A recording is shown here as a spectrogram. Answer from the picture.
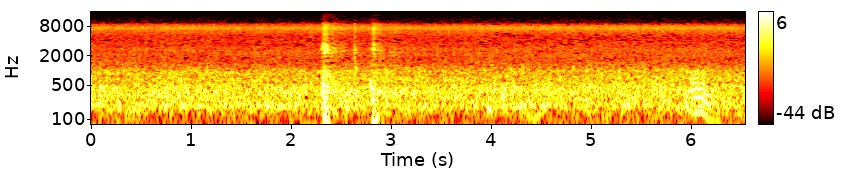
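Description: Butane jet torch lighter hissing steadily as its flame is held to the slits of a Swedish fire log. Two sharp clicks come about half a second apart a little past halfway.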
